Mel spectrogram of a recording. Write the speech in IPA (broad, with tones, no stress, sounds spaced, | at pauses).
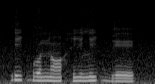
ɾ i˦ ɡ͡b o˧ n ɔ̃˨ h i˨ l i˧ ɡ͡b e˨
